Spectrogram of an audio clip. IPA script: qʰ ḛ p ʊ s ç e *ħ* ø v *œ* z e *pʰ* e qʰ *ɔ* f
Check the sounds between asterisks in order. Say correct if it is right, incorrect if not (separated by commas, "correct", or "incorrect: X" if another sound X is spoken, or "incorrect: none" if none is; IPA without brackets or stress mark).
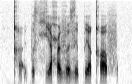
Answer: correct, correct, incorrect: p, correct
